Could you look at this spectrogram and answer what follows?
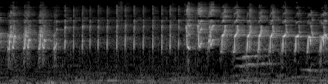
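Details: Lovebird singing in the konslet manner as a tutor for reluctant birds: a short burst of fast, harsh, high chirps, about four a second, growing louder toward the end.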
